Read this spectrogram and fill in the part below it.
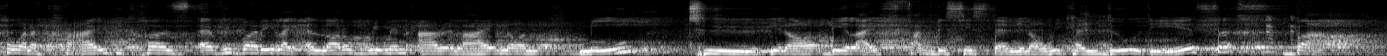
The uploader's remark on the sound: The Q&A portion of a talk I gave in Sydney, Australia for the Mindset Matters conference earlier this year. I answered questions from the audience.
